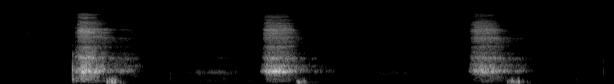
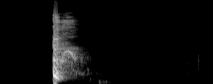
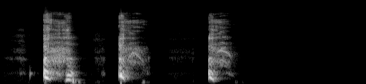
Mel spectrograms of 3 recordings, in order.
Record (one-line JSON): {"exhalation_length": "6.1 s", "exhalation_amplitude": 16296, "exhalation_signal_mean_std_ratio": 0.33, "cough_length": "2.1 s", "cough_amplitude": 32768, "cough_signal_mean_std_ratio": 0.19, "three_cough_length": "3.7 s", "three_cough_amplitude": 32768, "three_cough_signal_mean_std_ratio": 0.27, "survey_phase": "beta (2021-08-13 to 2022-03-07)", "age": "45-64", "gender": "Male", "wearing_mask": "No", "symptom_runny_or_blocked_nose": true, "symptom_onset": "12 days", "smoker_status": "Never smoked", "respiratory_condition_asthma": false, "respiratory_condition_other": false, "recruitment_source": "REACT", "submission_delay": "2 days", "covid_test_result": "Positive", "covid_test_method": "RT-qPCR", "covid_ct_value": 32.7, "covid_ct_gene": "E gene", "influenza_a_test_result": "Negative", "influenza_b_test_result": "Negative"}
